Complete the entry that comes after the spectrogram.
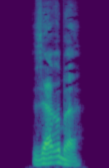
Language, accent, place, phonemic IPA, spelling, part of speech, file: German, Germany, Berlin, /ˈzɛɐ̯bə/, Serbe, noun, De-Serbe.ogg
- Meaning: A (male) person of Serb descent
